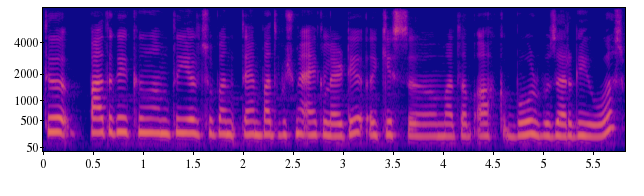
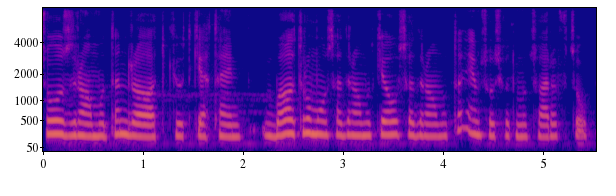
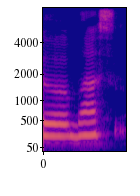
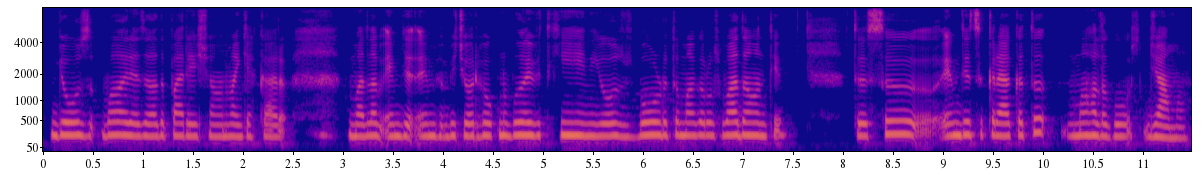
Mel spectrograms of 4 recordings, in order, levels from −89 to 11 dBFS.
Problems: low volume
